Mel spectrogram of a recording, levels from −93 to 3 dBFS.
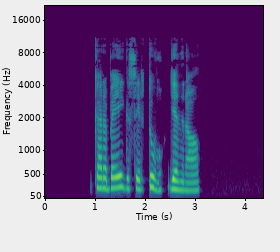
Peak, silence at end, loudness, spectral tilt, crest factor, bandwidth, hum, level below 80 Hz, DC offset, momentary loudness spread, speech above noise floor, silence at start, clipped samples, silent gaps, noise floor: -6 dBFS; 1.3 s; -25 LUFS; -5.5 dB/octave; 20 dB; 11 kHz; none; -80 dBFS; under 0.1%; 8 LU; 65 dB; 1 s; under 0.1%; none; -89 dBFS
